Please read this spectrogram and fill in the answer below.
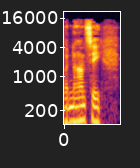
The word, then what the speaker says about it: Anansi: Anansi, I believe I'm pronouncing Anansi it.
